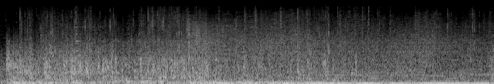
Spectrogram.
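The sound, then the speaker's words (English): A 200-foot-tall metal tower shell crumbles from within into a pile of rubble in a courtyard, with a loud, unbroken thundering roar, deep rumbling underneath and dense crackling debris scattered through all five seconds, with no voices. “For just a few moments, the 200-foot-tall metal shell stands firm, before it crumbles from within into a thundering pile of rubble in the courtyard.”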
